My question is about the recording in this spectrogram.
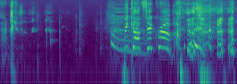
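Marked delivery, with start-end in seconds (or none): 2.5-4.7 high, long-drawn line through laughter; helplessly giggly imitation; laughing quote. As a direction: squeal the quote out, cracking up. Quoting show line while laughing hard.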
